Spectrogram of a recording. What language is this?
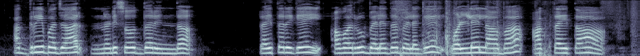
Kannada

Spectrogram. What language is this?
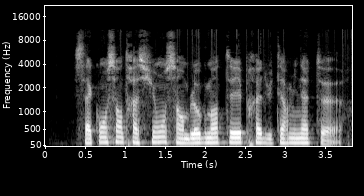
French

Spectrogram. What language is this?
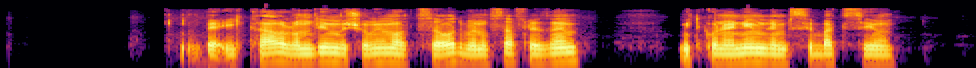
Hebrew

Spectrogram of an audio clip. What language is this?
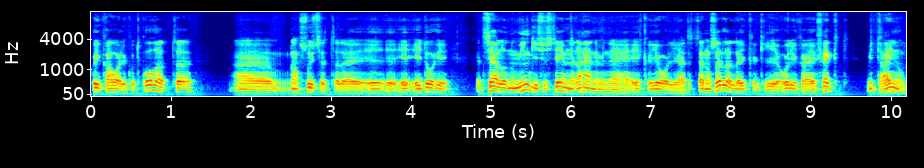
Russian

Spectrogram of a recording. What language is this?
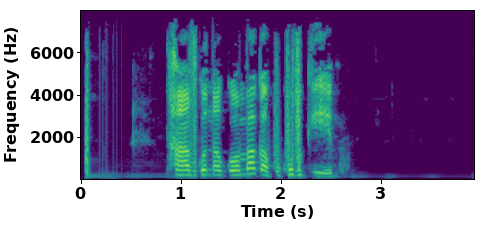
Kinyarwanda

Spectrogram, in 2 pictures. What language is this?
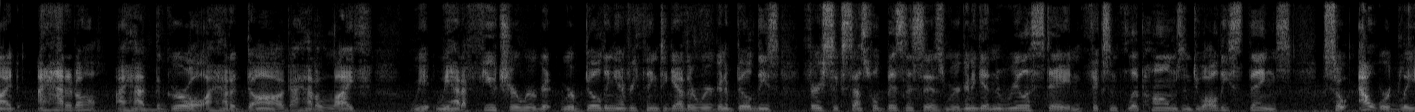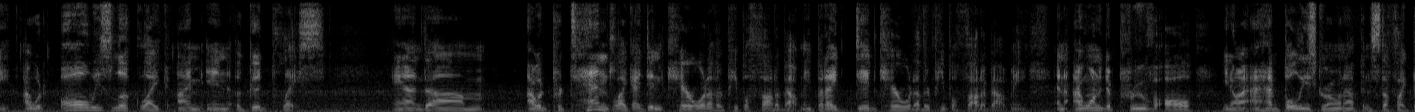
English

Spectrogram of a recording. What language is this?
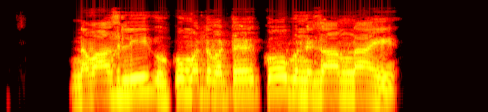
Sindhi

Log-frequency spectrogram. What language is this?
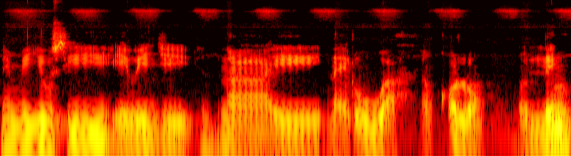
Masai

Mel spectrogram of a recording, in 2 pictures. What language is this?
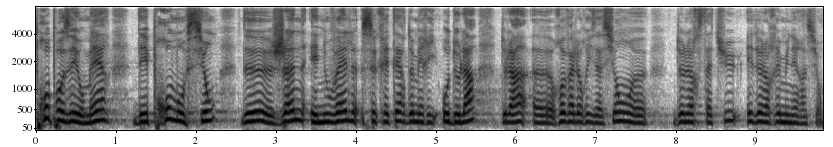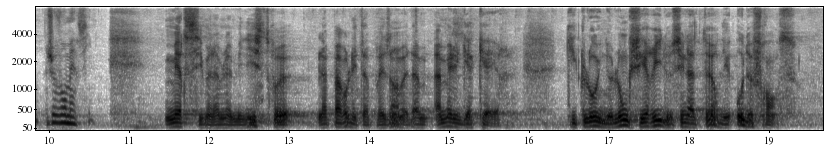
French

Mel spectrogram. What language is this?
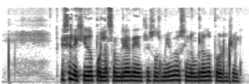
Spanish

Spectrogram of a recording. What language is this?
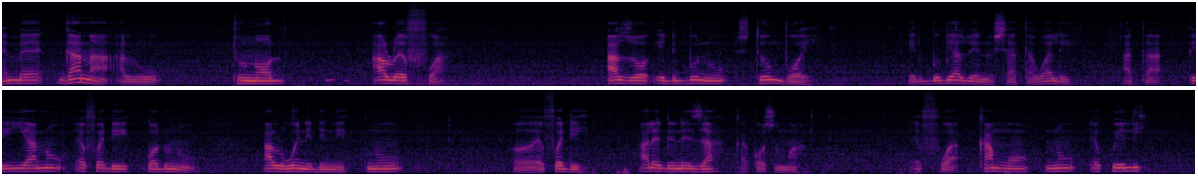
Ikposo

